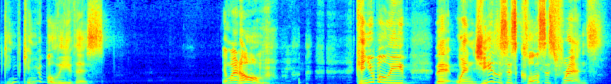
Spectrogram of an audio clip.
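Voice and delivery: ordinary delivery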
